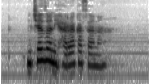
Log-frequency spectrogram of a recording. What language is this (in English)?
Swahili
